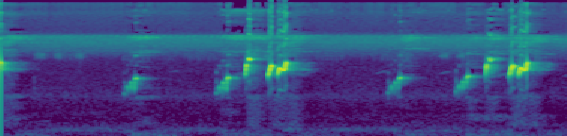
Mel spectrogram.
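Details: A caught leafbird in a fight calls in bursts: a thin rising chirp, then several quick, emphatic upward-sweeping notes ending in a loud pair, with the sequence given twice.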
